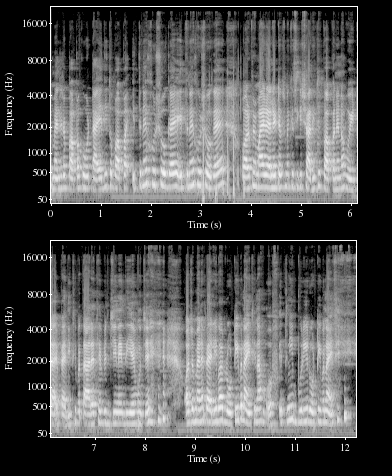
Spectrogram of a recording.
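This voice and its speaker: A young woman vlogging in a casual, chatty way, telling family stories and turning soft and wistful when she remembers. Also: medium pitch. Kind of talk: casual vlog chat.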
